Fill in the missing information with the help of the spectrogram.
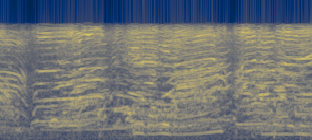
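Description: A group of young children singing a song together, half-shouting it, in short phrases with brief breaks between them.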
